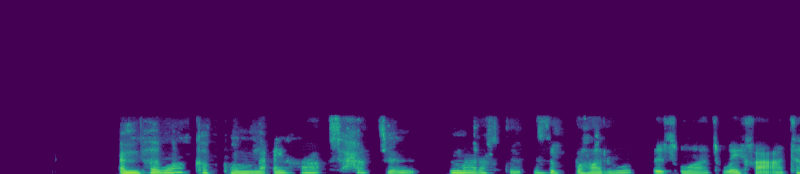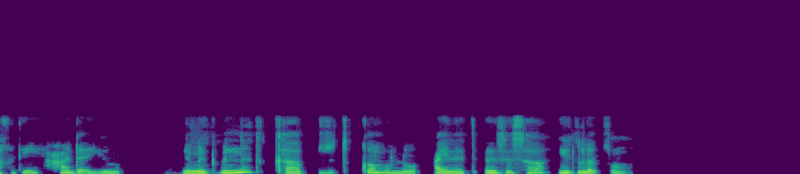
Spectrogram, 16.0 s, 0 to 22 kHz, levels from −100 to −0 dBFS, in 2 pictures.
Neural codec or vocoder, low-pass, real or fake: none; 7.2 kHz; real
